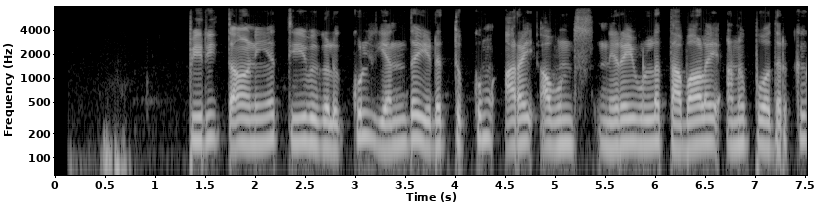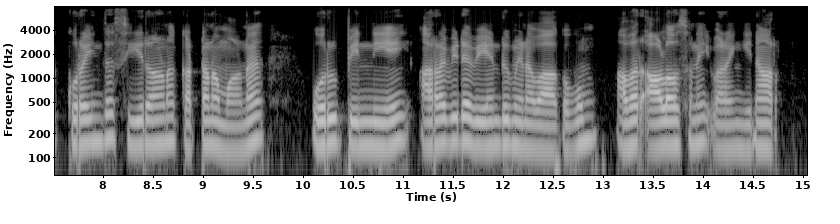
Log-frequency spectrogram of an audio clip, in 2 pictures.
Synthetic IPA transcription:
pɪɾɪt̪ːaːɳɪjɐt̪iːʋɯɣɐɭɯkːɯɭɛnd̪ɐɪɽɐt̪ːɯkːɯmɐrɐɪʔɐʋɯnsnɪrɐɪʋɯɭːɐt̪ɐbaːlɐɪʔɐnɯpːɯʋɐðɐrkɯkːʊrɐɪnd̪ɐsiːɾaːnɐkɐʈːɐɳɐmaːnɐ | ɔɾɯpɛɳːɪjɐɪʔɐrɐʋɪɽɐʋeːɳɖɯmɛnɐʋaːɣɐʋɯmɐʋɐɾʔa̰ːloːsɐnɐɪʋɐɻɐŋɡɪnaːɾ

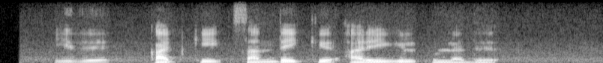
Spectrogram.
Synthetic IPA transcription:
ɪðɯ | kɐrkisɐnd̪ɐɪkːɯʔɐɾɪɣɪlʊɭːɐðɯ

